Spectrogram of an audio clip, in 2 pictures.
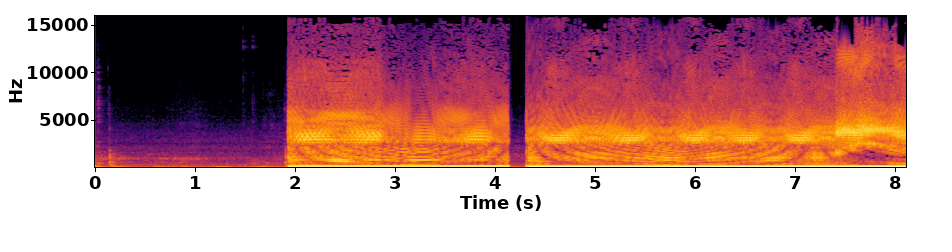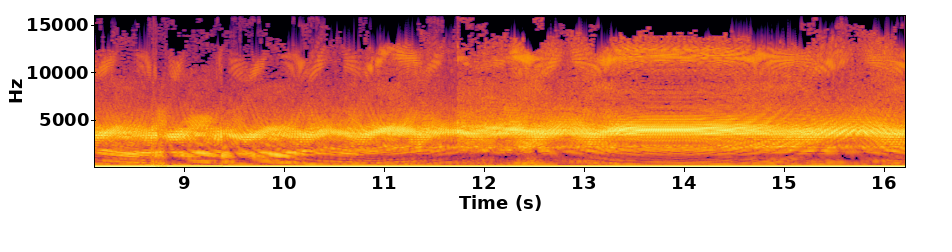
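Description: Filthstep bass synth layer of the Bass Machine 2.5 rack in Ableton Live sustaining a dirty, buzzy bass note, starting about two seconds in. After a brief break near four seconds it holds a lower note, with a short pitch slide near nine seconds. Its upper buzz brightens partway through as the dirty, fine mod and formant macros are turned.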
